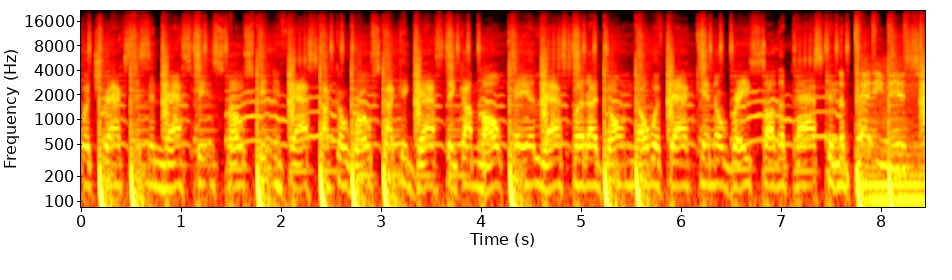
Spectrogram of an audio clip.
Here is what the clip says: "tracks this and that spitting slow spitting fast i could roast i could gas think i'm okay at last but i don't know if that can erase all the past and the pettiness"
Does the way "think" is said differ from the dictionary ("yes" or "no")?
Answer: yes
